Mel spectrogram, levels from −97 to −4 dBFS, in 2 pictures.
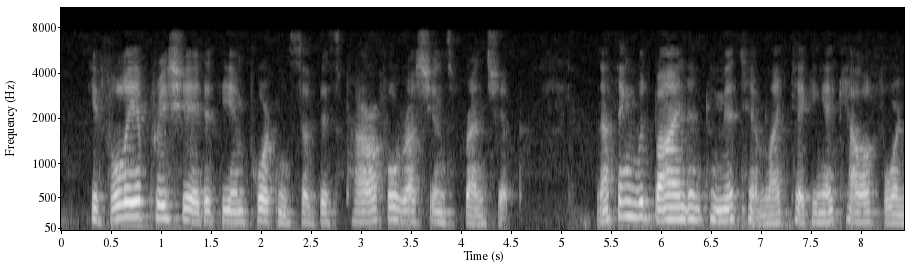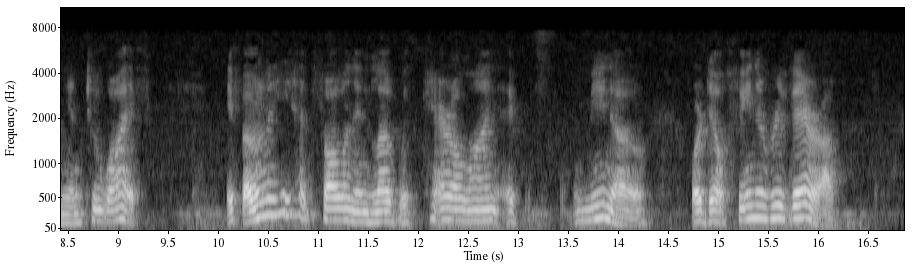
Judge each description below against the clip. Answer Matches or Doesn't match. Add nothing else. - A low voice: Doesn't match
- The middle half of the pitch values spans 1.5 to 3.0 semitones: Doesn't match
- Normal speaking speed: Doesn't match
